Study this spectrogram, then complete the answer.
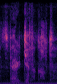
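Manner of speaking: hushed whisper, resigned; weary whispered sign-off. Real, not acted. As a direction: breathe the words out, barely voiced. Closing weary reflection.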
